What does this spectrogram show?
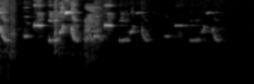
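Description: A mobile phone goes off during a recording, ringing with a bright electronic melody of quick, chirpy high-pitched notes, louder at first and then softer, lasting about three seconds with no talking.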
